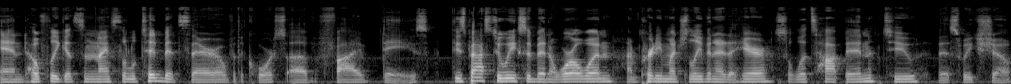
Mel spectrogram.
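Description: A man's plain, everyday voice at medium pitch, with fairly even intonation, a moderate pace and hardly any pauses. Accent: American. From US West Coast (San Diego, California). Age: 20s. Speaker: podcast host, freelance web designer. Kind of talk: solo podcast monologue.

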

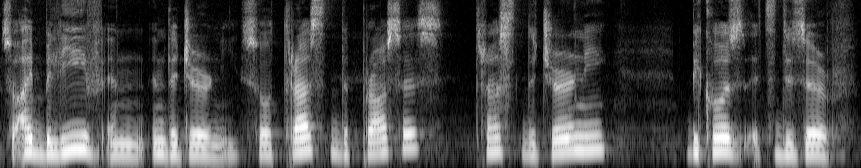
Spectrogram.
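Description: A woman with an Arabic accent speaks at a moderate pace in a fairly low voice, her pitch varying in an ordinary way. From Syria. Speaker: ministry worker. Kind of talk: interview testimony.

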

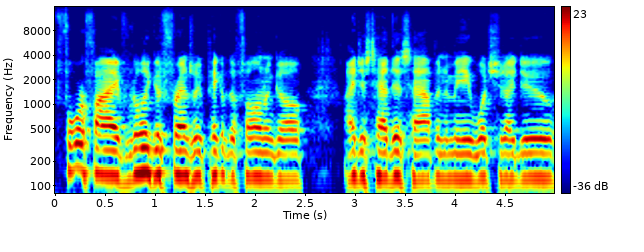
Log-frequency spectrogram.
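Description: A plain, everyday voice from a man with an American accent, medium pitch, fairly even intonation and fairly quick pace, in a very clean recording with a silent background. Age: 60s. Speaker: realtor. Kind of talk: interview.

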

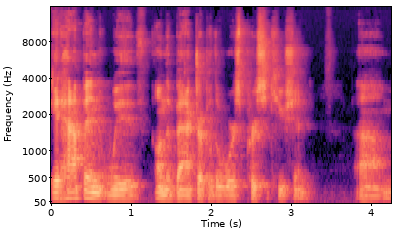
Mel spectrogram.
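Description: A man with an American accent speaks at a moderate pace in a normal speaking voice, his fairly low pitch showing ordinary variation on a very clean recording with a silent background. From US Northeast (Massachusetts). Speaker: missionary. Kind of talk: casual interview.

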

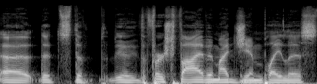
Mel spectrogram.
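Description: In a very clean recording with a silent background, a man speaks very slowly at a fairly low pitch, his intonation monotone and flat. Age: 20s. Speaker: pyrotechnics crew member for a touring rock band. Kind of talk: casual interview chat.

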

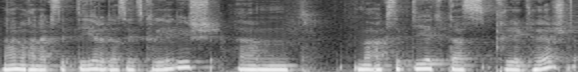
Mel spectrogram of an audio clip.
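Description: At a very slow pace, a man talks with fairly even intonation. His pitch sits in the medium range. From Biel, Switzerland (French-speaking). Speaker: sports teacher and coach. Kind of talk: casual chat. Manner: halting.

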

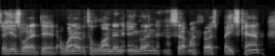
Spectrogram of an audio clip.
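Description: A man with an Australian accent at a fairly quick pace, with ordinary pitch variation, in a very clean recording with a silent background. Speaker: real estate investor. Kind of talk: interview.

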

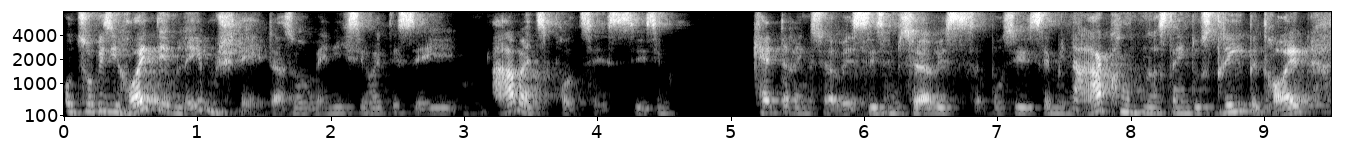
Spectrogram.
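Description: Big swings in loudness mark a man's high voice as he talks at a fairly quick pace with ordinary pitch variation. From Austria, Styria (Leoben). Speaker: marketing entrepreneur. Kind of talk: interview.

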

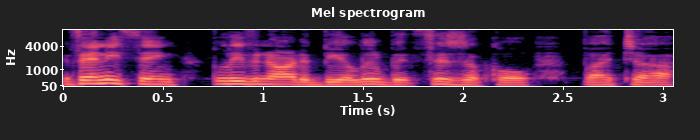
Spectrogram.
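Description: The pitch varies in an ordinary way, and the recording is very clean with a silent background. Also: man, dry, close sound with no echo. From Canada. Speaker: ultramarathon runner. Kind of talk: interview. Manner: halting.

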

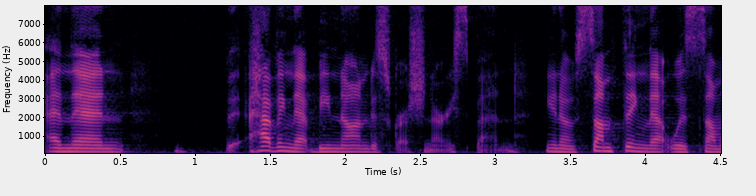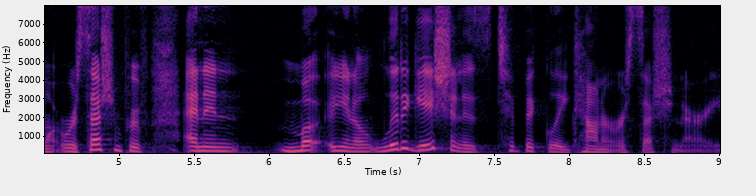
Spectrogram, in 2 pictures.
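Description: On a very clean recording with a silent background, a woman with an American accent speaks very fast at a medium pitch, using ordinary pitch variation and a bright, sharp tone. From US South, Charlotte, North Carolina. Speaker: software company founder and CEO. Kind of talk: interview conversation. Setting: office.

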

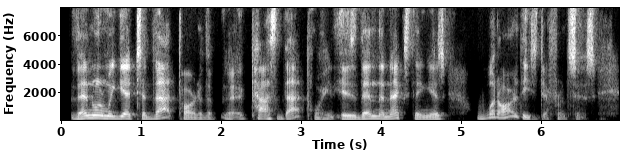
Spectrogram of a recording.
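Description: Lively intonation carries a somewhat breathy voice. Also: man, medium pitch for a man, moderate pace. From moved between Canada, Brazil and England as a child. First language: not English. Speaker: business professor. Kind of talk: interview. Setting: podcast interview.

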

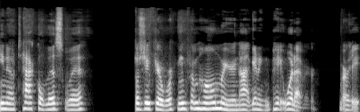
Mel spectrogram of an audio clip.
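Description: In a very clean recording with a silent background and dry, close sound with no echo, a woman with an ordinary speaking voice talks at medium pitch with fairly even intonation. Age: 30s. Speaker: high school English teacher. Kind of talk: casual chat.

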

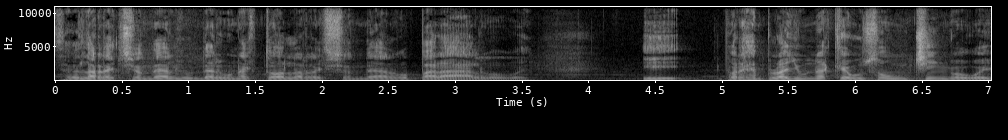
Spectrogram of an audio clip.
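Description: His voice fairly low, a man talks with a moderate pace and fairly even intonation. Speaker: comedian. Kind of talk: casual chat.

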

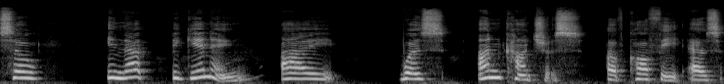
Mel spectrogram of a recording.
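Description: A woman with an American accent and a high pitch speaks at a very slow pace with lively intonation and long, frequent pauses, on a very clean recording with a silent background. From US Midwest. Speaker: anthropology professor and author. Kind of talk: interview.

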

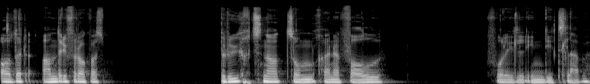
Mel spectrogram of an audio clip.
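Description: A man with a dark, mellow tone sounds somewhat breathy and leaves long, frequent pauses. The recording is very clean with a silent background, dry and close with no echo. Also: medium pitch for a man, fairly even intonation, fairly slow pace. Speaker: podcast host. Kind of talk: casual interview.

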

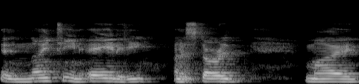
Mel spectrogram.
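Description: A man speaks at a medium pitch in a flat monotone. The room echo is audible. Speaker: financial services business owner. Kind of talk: casual interview conversation.

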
